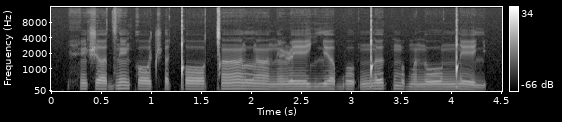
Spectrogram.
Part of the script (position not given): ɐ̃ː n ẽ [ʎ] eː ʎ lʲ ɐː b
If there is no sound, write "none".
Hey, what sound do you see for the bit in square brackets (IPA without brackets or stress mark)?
ɭ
